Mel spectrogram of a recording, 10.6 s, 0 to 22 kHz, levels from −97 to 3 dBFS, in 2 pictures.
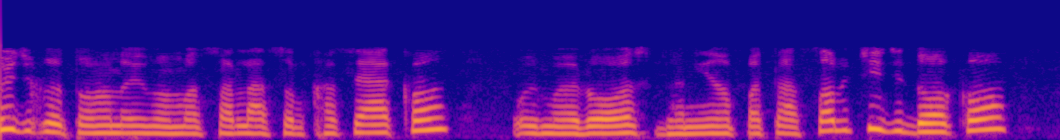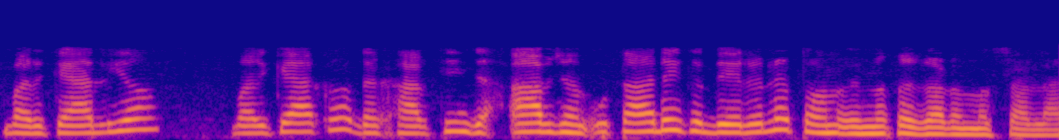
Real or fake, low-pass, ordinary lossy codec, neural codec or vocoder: fake; 5.4 kHz; none; codec, 44.1 kHz, 7.8 kbps, DAC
